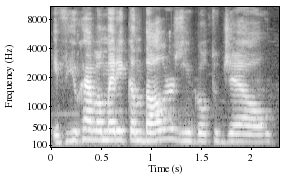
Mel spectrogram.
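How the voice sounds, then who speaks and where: A woman's voice: medium pitch, fairly even intonation, fairly bright tone. A middle-aged woman from Russia with a Russian accent, answering casually in an interview and sometimes searching for words in English. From Russia, Soviet Union. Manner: halting, searching for words in non-native English. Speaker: interview guest.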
